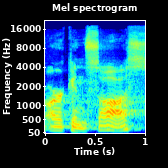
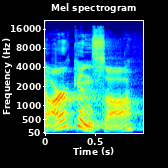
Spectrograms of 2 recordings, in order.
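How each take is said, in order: First: It is pronounced the way it's spelled. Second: It is not pronounced the way it's spelled.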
